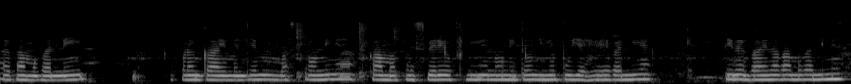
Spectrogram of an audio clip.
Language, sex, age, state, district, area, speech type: Dogri, female, 30-45, Jammu and Kashmir, Reasi, rural, spontaneous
